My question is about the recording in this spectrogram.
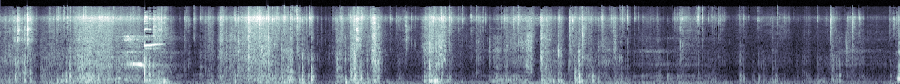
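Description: Clear plastic film on a rolled diamond-painting canvas crinkling as the canvas is handled and spread out. It comes in irregular bursts, louder in the first half and fainter after about eight seconds.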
